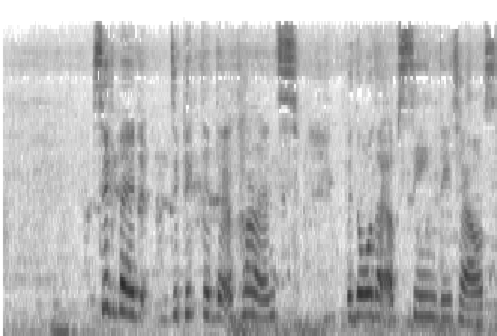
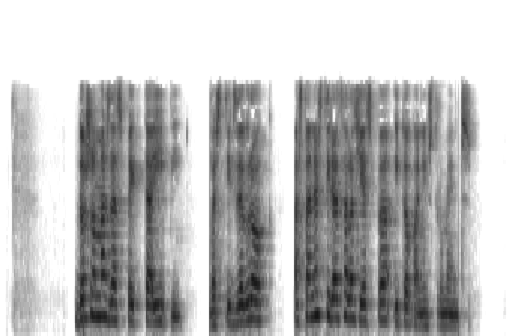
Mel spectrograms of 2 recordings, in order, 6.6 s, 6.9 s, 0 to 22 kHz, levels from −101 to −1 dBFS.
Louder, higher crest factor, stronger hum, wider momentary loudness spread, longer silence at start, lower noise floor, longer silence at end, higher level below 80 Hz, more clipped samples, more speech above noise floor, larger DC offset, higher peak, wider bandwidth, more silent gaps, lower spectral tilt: second, -31 LUFS vs -17 LUFS; about the same, 20 dB vs 18 dB; neither; first, 20 LU vs 9 LU; second, 0.15 s vs 1 s; second, -57 dBFS vs -72 dBFS; second, 0 s vs 0.6 s; first, -54 dBFS vs -60 dBFS; neither; second, 26 dB vs 54 dB; neither; second, -14 dBFS vs 0 dBFS; first, 16 kHz vs 8.4 kHz; second, none vs 2.62-2.77 s, 3.76-3.89 s; about the same, -3 dB/octave vs -2.5 dB/octave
